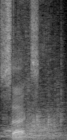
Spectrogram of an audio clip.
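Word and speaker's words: CeX: you to a magical British chain store called sex yeah that's how it's pronounced I swear I can suddenly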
